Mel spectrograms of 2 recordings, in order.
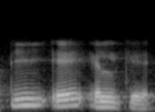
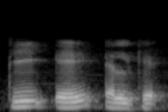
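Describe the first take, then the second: No difference in how they are said.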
